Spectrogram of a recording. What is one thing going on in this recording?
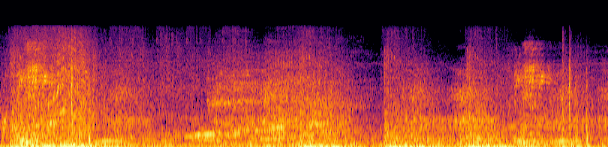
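An energy beam hums with a low drone.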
